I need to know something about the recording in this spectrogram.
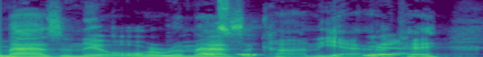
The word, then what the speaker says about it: flumazenil: I don't know how to Okay, pronounce it. Fluzim. flumazenil or That's it.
